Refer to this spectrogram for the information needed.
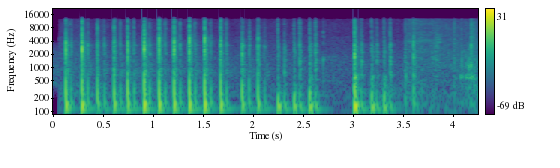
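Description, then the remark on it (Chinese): Fast, steady typing on an older 2019 Apple iPad keyboard: a quick run of crisp, clicky keystrokes for a few seconds, a brief pause, then a couple of stray taps. No voices. “接下来您将听到苹果2019旧款一个不太值钱的 iPad 键盘的声音。”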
